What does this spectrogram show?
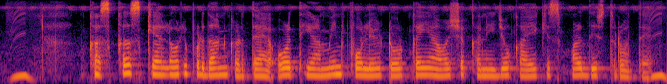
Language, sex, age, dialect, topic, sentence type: Hindi, female, 36-40, Hindustani Malvi Khadi Boli, agriculture, statement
